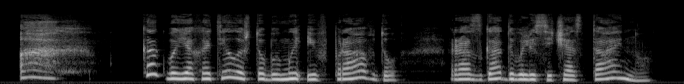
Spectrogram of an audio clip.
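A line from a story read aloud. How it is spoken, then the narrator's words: Wistful sigh. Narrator (Russian): вздохнула Бетси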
